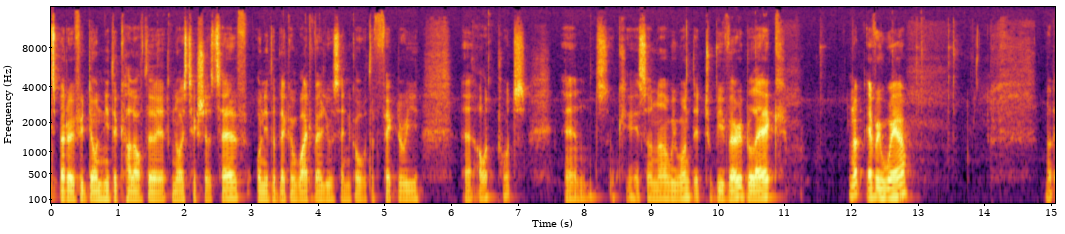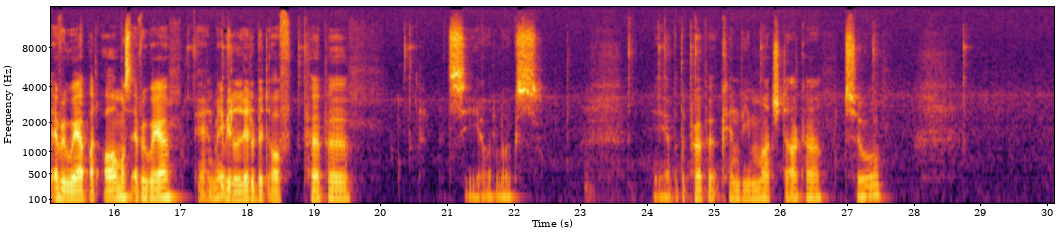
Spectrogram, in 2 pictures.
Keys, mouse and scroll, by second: 14.6 ctrl+shift+click, 17.6 click, 20.9-23.8 drag, 24.6-25.1 drag, 29.4-30.1 drag.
